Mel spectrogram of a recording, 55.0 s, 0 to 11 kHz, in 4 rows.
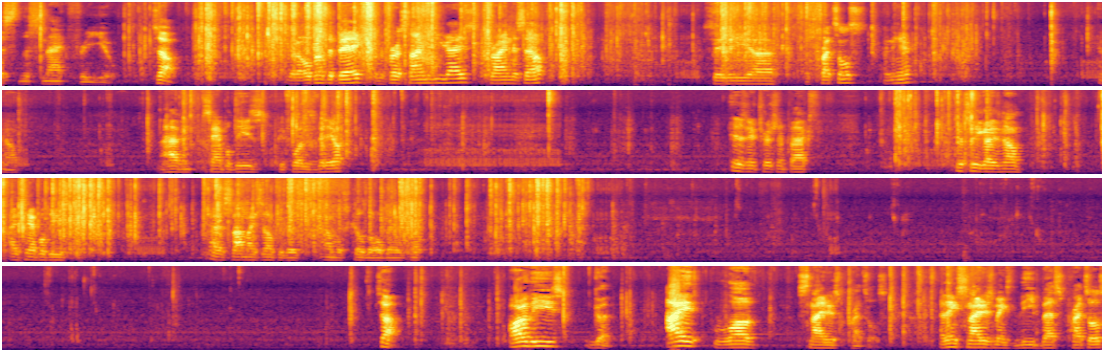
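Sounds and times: plastic snack bag crinkling: 1.4 - 14.1, 14.8 - 20.9, 24.6 - 35.5, 45.5 - 55.0
faint crunches: 1.5 - 22.8, 24.3 - 38.0, 45.2 - 53.4
quiet chewing: 11.5 - 15.7, 18.0 - 22.9, 34.4 - 40.8, 41.7 - 44.4.

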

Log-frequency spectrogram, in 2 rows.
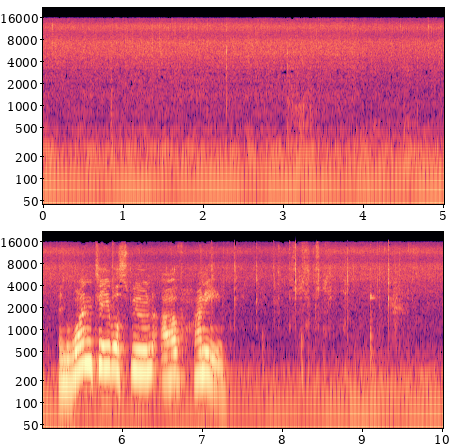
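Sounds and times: meat sizzling in a pan: 0.0 - 10.0.

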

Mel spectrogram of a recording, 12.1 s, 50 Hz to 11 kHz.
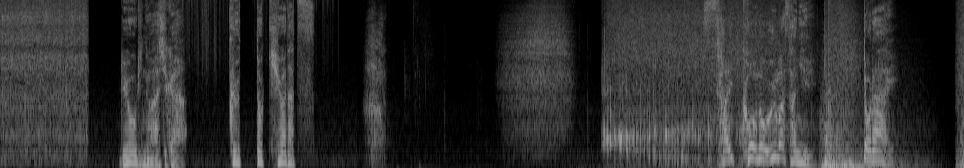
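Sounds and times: beer pouring into a glass: 7.5 - 9.6.

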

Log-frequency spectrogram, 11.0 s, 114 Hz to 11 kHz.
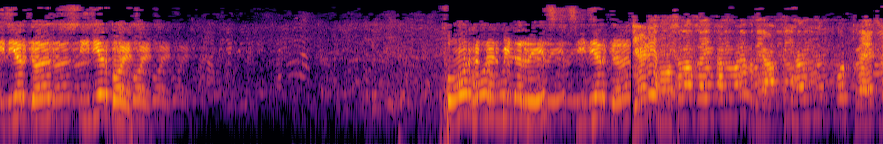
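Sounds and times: faint background chatter: 2.2 - 5.6.

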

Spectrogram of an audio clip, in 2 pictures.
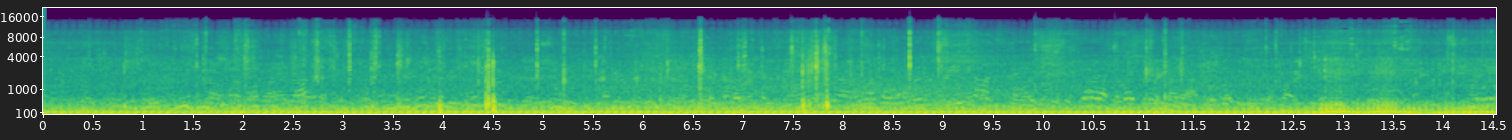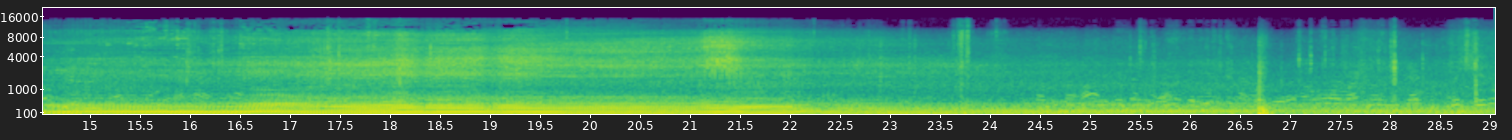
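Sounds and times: background voices: 0.0 - 17.4
engine running: 0.0 - 29.0.

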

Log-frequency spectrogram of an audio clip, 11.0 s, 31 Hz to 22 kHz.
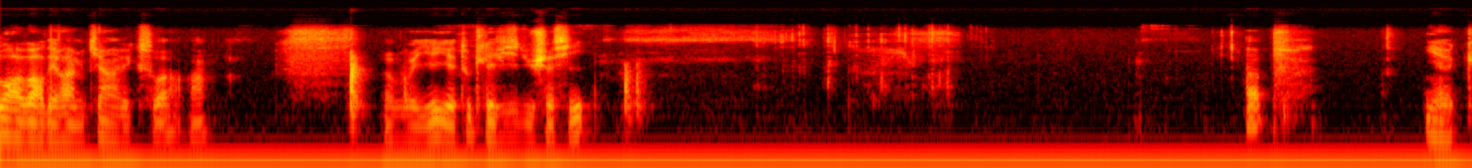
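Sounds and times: small clicks and scrapes of handling parts: 5.5 - 7.5, 8.5 - 9.4.

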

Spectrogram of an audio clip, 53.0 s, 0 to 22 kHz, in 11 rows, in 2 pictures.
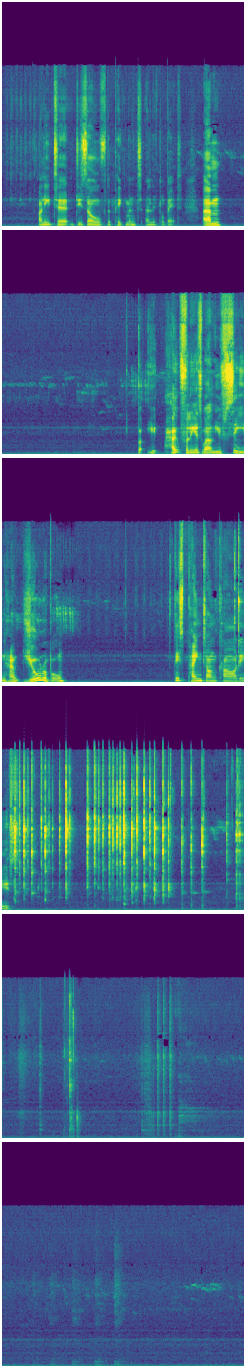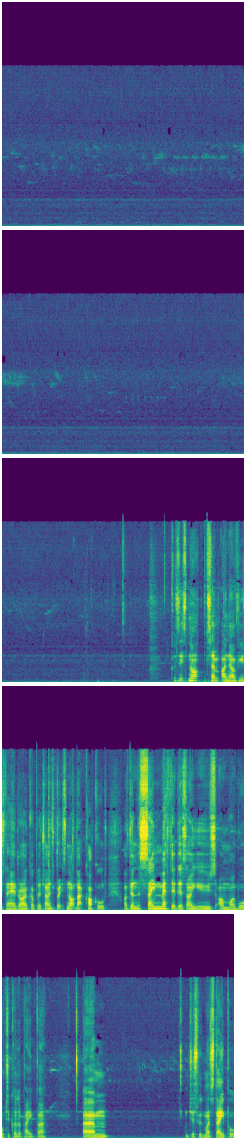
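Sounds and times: painting gear clicking and tapping: 12.1 - 19.4.

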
